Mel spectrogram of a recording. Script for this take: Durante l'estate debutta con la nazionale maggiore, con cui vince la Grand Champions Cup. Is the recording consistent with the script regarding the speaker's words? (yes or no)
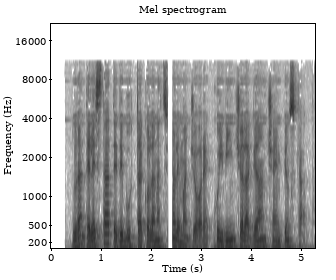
no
